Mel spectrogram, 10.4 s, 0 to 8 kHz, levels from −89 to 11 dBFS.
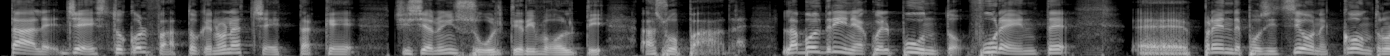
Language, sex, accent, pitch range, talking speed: Italian, male, native, 140-200 Hz, 145 wpm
